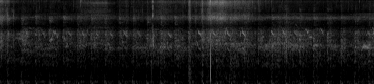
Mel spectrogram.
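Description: Birds calling outdoors: many short, high falling chirps, thickest in the first half, over a rapid low fluttering rumble, with one sharp click a little past the middle.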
